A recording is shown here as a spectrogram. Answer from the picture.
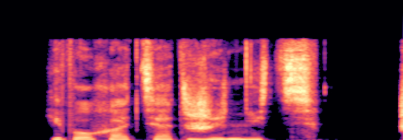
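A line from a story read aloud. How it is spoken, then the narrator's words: Whisper. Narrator (Russian): шепнула мне Фиона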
